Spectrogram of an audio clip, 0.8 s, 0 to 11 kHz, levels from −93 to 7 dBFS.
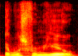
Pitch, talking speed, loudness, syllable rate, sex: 105 Hz, 305 wpm, -15 LUFS, 6.0 syllables/s, male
